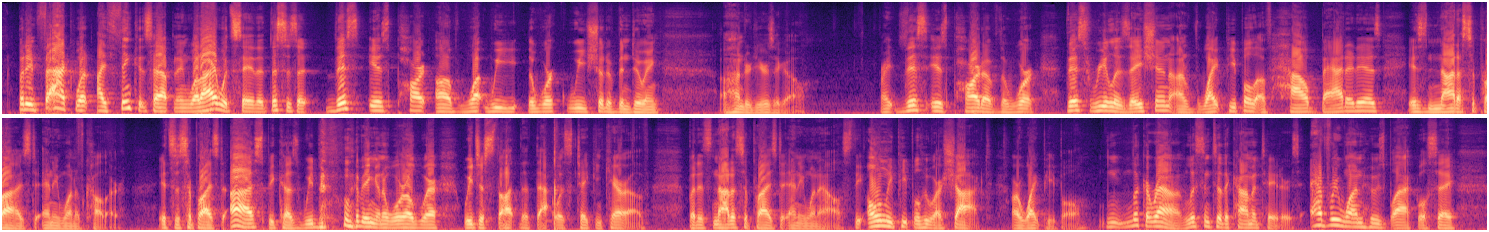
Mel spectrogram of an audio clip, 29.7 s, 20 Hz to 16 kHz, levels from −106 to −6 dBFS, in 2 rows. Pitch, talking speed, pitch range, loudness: 115 Hz, 220 wpm, 100-140 Hz, -18 LUFS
